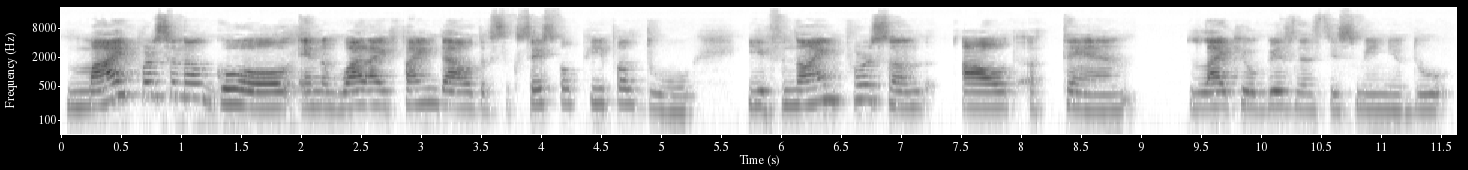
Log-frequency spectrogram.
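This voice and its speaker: A woman in her thirties with a Bulgarian accent earnestly gives business advice to a webcam at her desk, stressing each numbered point. Her mid-range voice moves slowly, and her home office, with certificates on the wall, sounds echoey.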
